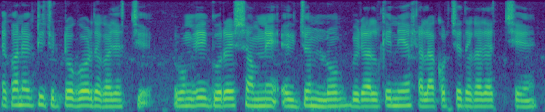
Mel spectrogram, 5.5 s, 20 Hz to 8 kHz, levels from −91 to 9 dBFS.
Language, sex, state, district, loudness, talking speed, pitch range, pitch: Bengali, female, Assam, Hailakandi, -14 LUFS, 210 wpm, 175-195 Hz, 185 Hz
